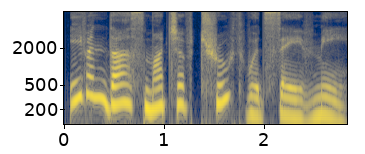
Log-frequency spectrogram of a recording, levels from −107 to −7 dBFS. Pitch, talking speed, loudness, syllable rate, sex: 210 Hz, 170 wpm, -19 LUFS, 3.3 syllables/s, female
